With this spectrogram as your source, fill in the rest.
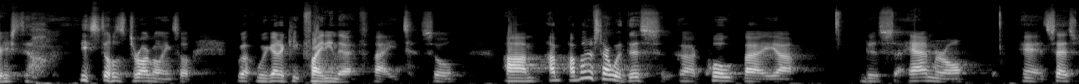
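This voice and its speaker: A man's voice: fairly high pitch, fairly bright tone. A middle-aged man from Venezuela giving a conversational conference talk to facility managers, with frequent fillers and restarts. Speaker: conference speaker on building maintenance. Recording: reverberant hall.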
